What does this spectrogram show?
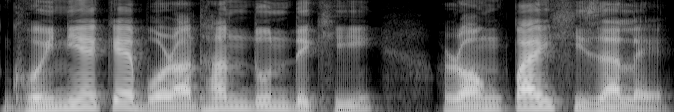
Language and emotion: Assamese, neutral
